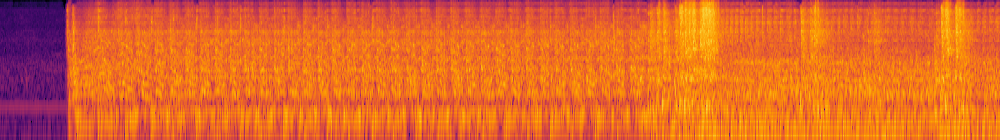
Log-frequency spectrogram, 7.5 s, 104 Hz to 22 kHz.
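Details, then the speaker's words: Marmon 57P Aero with a newly fitted engine, first start on batteries after injector work: it catches and settles into a loud, uneven, lumpy idle as if one cylinder is missing; cause not confirmed. "hold on we gotta feel like no we just got to get the idle sounds like it's missing on uh yeah yeah"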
